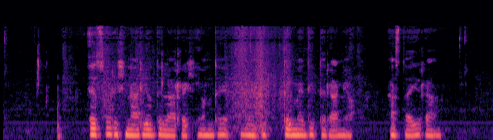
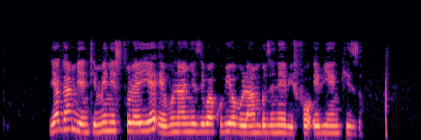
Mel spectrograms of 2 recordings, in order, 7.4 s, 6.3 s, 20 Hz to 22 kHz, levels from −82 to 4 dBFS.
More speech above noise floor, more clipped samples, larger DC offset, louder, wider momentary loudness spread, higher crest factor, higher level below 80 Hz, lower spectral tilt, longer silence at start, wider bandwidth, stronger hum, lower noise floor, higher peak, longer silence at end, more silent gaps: second, 30 dB vs 56 dB; neither; neither; second, -28 LUFS vs -15 LUFS; first, 18 LU vs 10 LU; about the same, 18 dB vs 14 dB; about the same, -56 dBFS vs -60 dBFS; about the same, -5.5 dB/octave vs -5.5 dB/octave; second, 0.55 s vs 0.75 s; first, 11.5 kHz vs 7.8 kHz; neither; second, -56 dBFS vs -70 dBFS; second, -10 dBFS vs -2 dBFS; second, 0.8 s vs 0.95 s; neither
